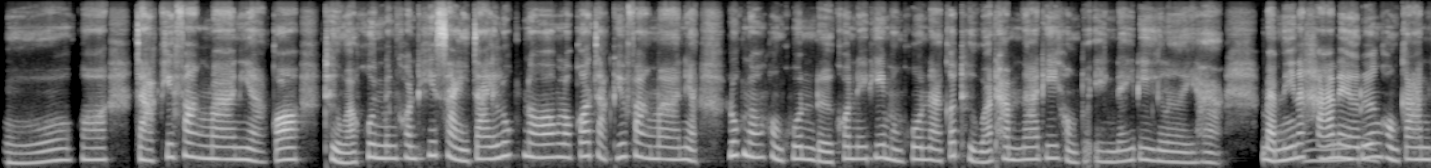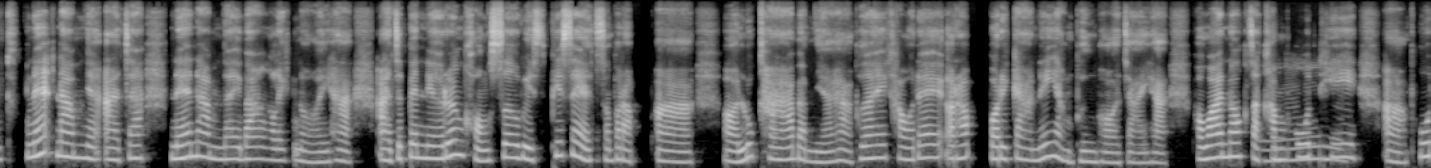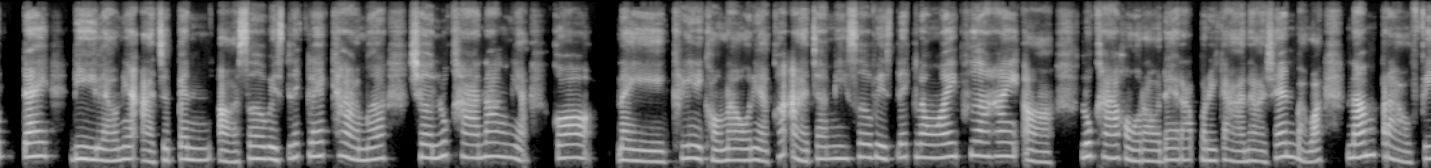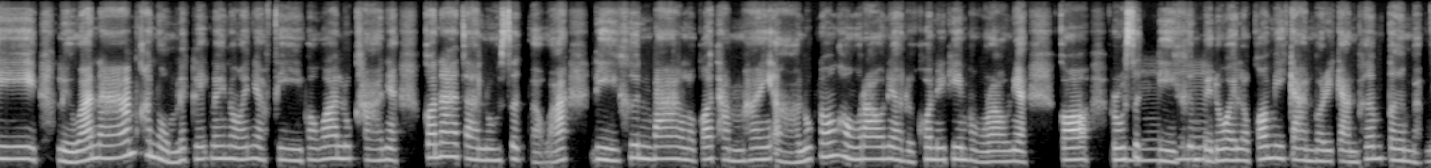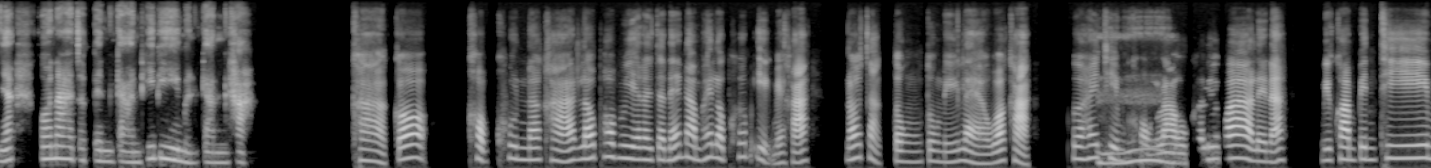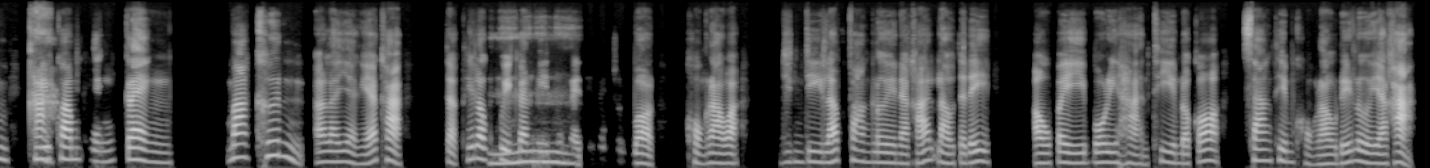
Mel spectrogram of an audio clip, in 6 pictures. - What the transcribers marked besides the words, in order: none
- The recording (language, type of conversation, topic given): Thai, advice, สร้างทีมที่เหมาะสมสำหรับสตาร์ทอัพได้อย่างไร?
